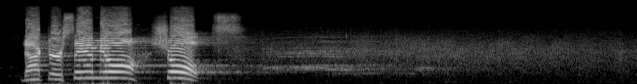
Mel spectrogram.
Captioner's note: applause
